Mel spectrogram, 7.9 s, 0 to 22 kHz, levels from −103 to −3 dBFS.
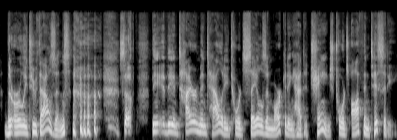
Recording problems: none

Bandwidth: 15.5 kHz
